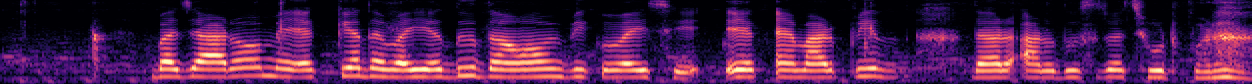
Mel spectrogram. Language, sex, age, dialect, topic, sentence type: Maithili, female, 18-24, Angika, banking, statement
